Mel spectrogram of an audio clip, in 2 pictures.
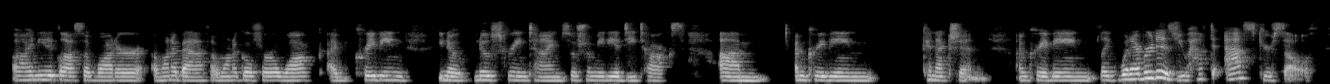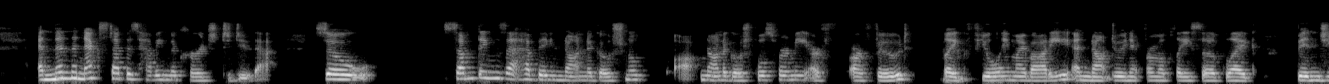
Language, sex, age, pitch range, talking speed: English, female, 20-39, 180-230 Hz, 190 wpm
